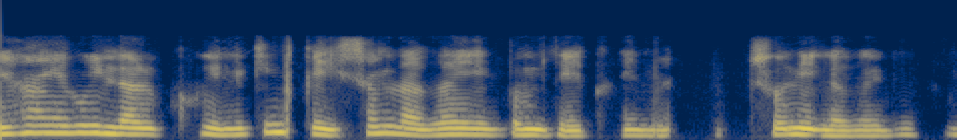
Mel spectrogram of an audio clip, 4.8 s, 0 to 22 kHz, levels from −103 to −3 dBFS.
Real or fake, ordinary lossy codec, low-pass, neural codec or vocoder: fake; none; none; codec, 16 kHz, 2 kbps, FreqCodec, smaller model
